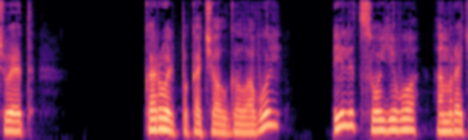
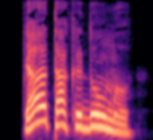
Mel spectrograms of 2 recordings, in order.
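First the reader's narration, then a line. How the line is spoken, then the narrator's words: Exclaiming priest. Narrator (Russian): воскликнул духовник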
